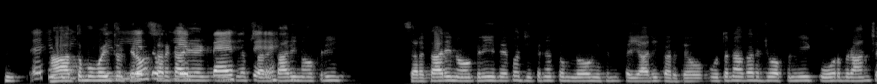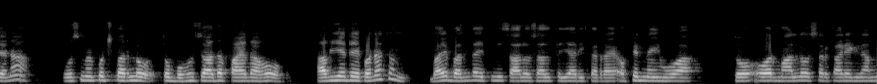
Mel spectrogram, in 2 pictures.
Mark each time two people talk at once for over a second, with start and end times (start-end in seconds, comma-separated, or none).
0.5-2.8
